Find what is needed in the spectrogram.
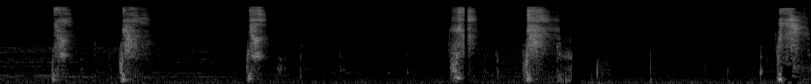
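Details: Male sneezing compilation clip: six or seven explosive, hissing sneezes in quick succession over about eight seconds, a rapid sneezing fit.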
